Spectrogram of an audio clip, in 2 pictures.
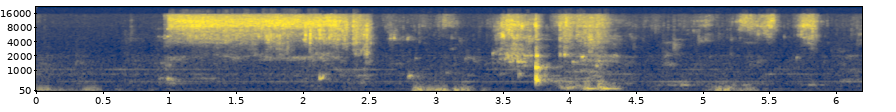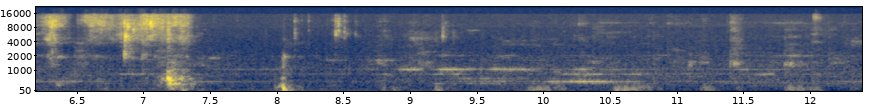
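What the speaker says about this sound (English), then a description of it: "I'm gonna wash my bowl out while that's doing that." A bowl is rinsed under a running kitchen tap, with bursts of splashing water and a few hollow knocks and clinks against the sink, close and moderately loud.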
